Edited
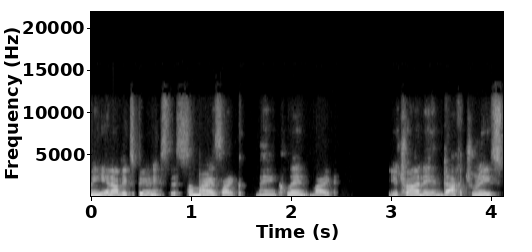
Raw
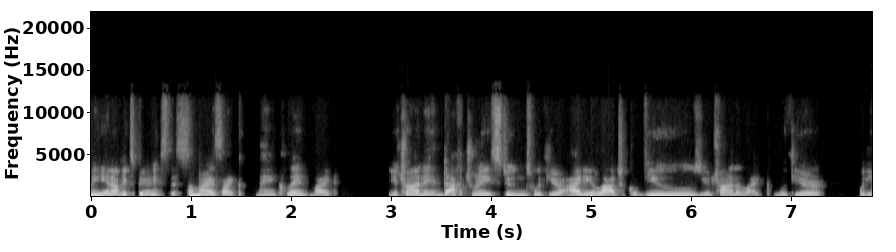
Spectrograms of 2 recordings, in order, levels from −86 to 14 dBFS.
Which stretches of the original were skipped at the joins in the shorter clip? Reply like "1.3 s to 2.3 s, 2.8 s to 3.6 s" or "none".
none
